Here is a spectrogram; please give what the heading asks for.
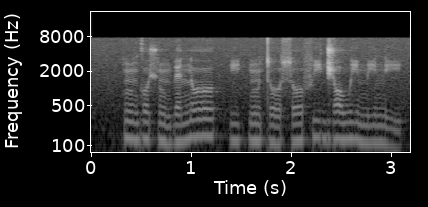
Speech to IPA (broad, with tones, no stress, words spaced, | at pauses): kũ˧ɡo˧ʃũ˨bɛ˧ no˦ | i˨k͡pũ˨to˨so˨˦ fi˦d͡ʒɔ˦wi˦˨ mi˧ni˨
